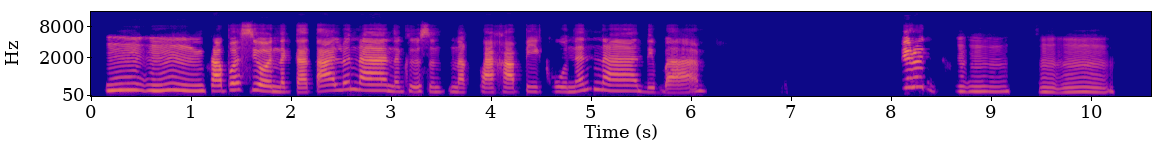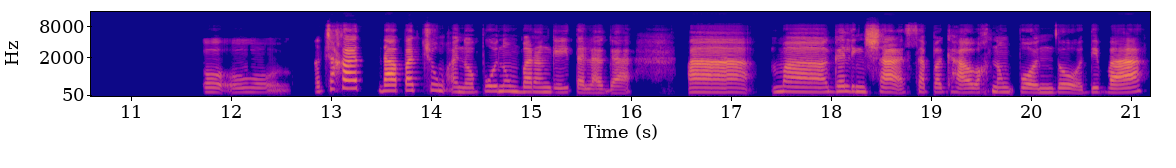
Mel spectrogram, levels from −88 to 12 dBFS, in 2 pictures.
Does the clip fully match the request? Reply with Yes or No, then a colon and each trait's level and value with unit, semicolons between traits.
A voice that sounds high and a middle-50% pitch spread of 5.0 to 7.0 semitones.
No: high, 205 Hz; average, 4.2 semitones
